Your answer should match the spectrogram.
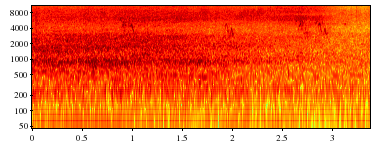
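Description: A steady, rough hum of rolling suitcase wheels runs continuously nearby, easing off slightly toward the end, with faint bird chirps in the background.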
